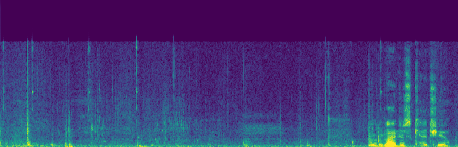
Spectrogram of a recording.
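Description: Water splashes as a fish is netted beside a boat.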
